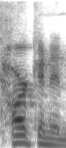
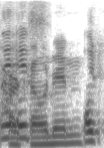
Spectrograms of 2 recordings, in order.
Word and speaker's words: Harkonnen: audiobook in here and in the new movie it's hearkening and I'm like oh I don't like that I just like the pronunciation better just the pronunciation of the name harkonen I like our Conan instead of Harkin yeah like yeah it's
